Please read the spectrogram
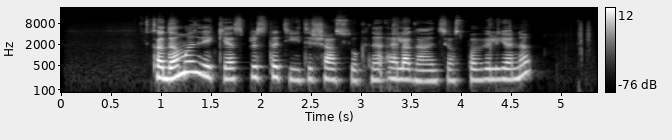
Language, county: Lithuanian, Vilnius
